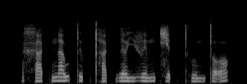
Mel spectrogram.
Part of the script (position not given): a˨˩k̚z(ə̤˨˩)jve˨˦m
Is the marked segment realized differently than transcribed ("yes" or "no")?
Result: yes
